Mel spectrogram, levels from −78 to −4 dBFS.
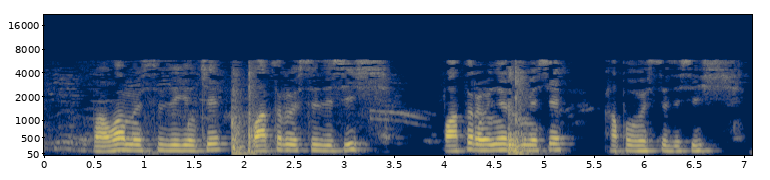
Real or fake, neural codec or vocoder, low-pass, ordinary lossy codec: real; none; 7.2 kHz; MP3, 24 kbps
